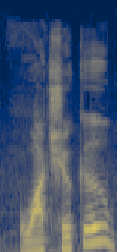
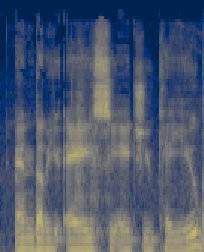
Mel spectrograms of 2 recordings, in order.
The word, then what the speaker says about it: Nwachuku: Wachuku, but it's Wachuku? – spelled Nwachuku, but the N is silent. Don't ask me why.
